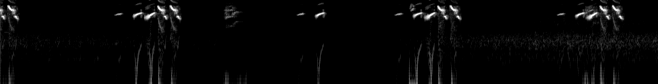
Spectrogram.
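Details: Double-collared seedeater, a tournament-type caged bird, sings a fast 'tui tui' song of bright, high, twittering slurred notes, bursts about a second long repeated every two to three seconds.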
